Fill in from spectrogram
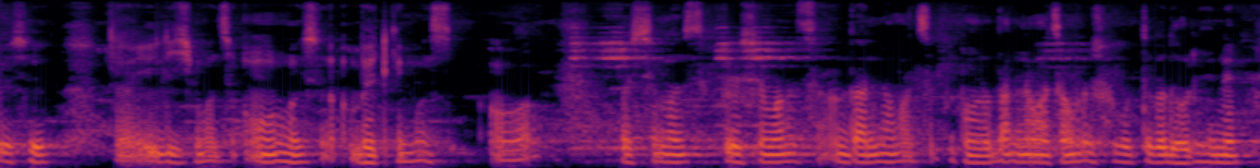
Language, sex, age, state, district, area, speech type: Bengali, male, 45-60, West Bengal, Birbhum, urban, spontaneous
